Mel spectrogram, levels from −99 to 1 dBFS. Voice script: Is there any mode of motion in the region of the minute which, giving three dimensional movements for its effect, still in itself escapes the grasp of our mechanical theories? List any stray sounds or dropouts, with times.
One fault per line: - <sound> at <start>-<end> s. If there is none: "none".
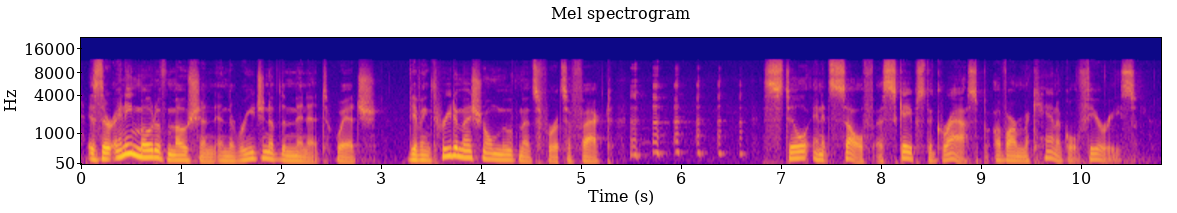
- laugh at 5.5-6.7 s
